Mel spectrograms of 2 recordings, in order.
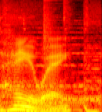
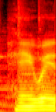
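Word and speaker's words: Heiyue: Heiwei is pronounced like Liyue.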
